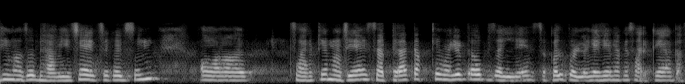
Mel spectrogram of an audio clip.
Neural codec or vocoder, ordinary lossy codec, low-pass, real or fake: codec, 16 kHz, 1 kbps, FreqCodec, smaller model; none; 7.2 kHz; fake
